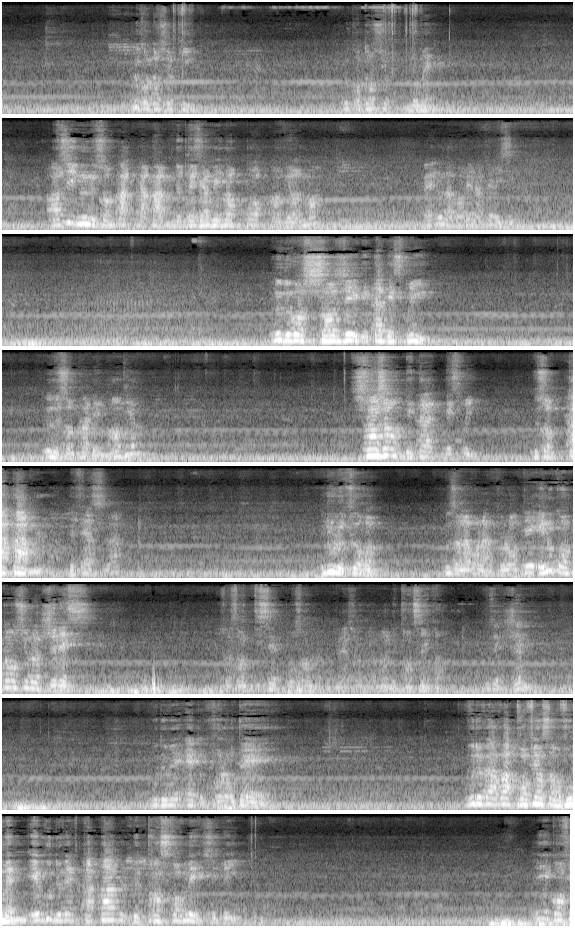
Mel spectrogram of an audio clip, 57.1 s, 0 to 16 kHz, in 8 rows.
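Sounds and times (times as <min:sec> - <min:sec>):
faint steady hum: 0:00.0 - 0:57.0
low outdoor rumble: 0:00.0 - 0:57.0.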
